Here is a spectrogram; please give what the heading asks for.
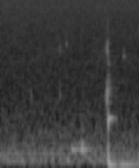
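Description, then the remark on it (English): A cork eases out of a bottle of Cavassier cognac with a single soft pop, followed by a faint glug of the cognac beginning to pour. No one speaks. “I'm going to just uncork it here. I'm just going to do this for sound effect.”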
